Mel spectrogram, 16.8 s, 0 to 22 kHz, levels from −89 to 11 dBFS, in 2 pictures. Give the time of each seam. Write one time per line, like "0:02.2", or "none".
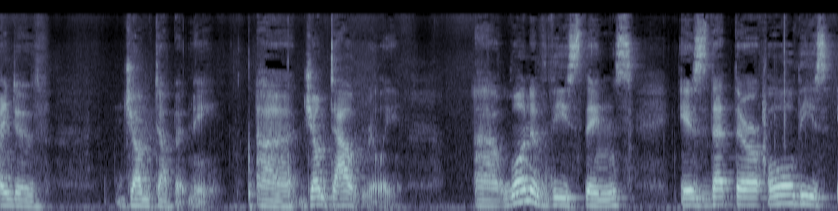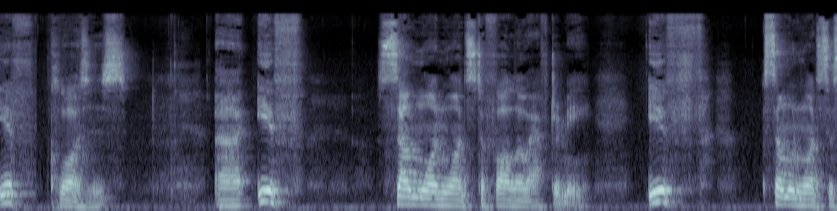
0:08.7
